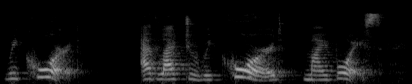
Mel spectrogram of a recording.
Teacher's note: the O is fully pronounced it's prolonged and it's stressed and this part now becomes short it almost disappears and it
